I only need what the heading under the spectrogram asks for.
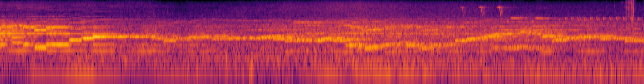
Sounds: music, vehicle

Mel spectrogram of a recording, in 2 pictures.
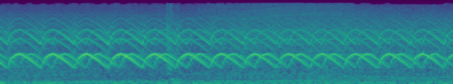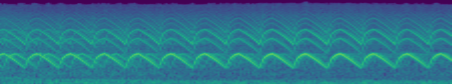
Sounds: car passing by

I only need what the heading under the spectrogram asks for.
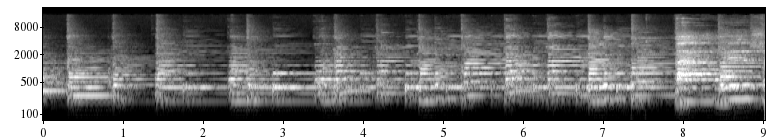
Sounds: music, banjo, playing banjo

